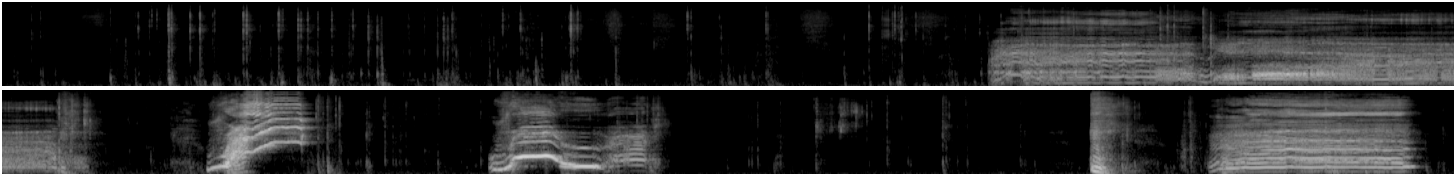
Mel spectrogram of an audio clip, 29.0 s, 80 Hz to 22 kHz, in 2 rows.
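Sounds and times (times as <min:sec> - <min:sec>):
handling clicks and crunches: 0:00.2 - 0:07.8, 0:17.6 - 0:19.4, 0:21.8 - 0:22.4
loud wavering roar: 0:09.9 - 0:15.3.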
